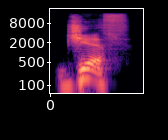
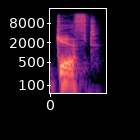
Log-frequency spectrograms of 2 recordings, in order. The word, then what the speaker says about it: GIF: Most people think 77.8% say it's with a hard G, like gift.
